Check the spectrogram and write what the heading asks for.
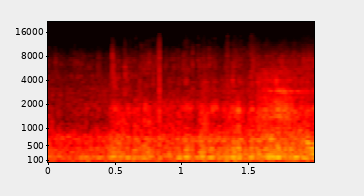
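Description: Beastboard Aurora electric skateboard rolling over rough asphalt: a steady rumble of the wheels on the road with a low hum, growing a little louder towards the end.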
